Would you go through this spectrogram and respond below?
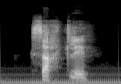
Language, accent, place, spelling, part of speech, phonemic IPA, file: French, France, Lyon, sarcler, verb, /saʁ.kle/, LL-Q150 (fra)-sarcler.wav
- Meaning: to hoe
